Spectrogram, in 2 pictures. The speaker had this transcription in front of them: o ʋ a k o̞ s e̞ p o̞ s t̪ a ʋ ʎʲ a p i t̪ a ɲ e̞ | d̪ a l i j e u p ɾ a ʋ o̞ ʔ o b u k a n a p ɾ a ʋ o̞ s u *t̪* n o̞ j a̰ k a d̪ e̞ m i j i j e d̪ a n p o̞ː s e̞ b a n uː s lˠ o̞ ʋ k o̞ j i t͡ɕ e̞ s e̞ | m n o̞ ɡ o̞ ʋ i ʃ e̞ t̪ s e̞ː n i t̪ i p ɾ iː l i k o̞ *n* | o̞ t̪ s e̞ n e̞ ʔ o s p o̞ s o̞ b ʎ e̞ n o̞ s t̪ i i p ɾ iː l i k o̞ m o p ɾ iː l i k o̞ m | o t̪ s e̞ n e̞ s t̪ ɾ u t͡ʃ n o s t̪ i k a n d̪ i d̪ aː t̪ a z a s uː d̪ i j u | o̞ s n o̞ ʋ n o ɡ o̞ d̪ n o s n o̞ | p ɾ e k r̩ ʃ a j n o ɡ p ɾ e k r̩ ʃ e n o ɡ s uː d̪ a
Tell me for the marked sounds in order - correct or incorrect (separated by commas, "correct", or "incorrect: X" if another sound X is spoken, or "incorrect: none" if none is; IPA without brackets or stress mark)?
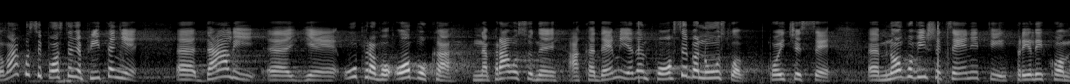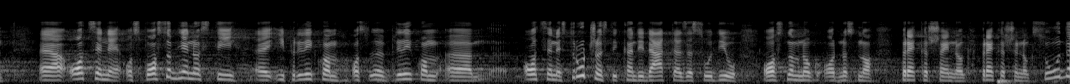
incorrect: d̪, incorrect: m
